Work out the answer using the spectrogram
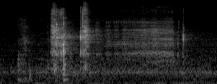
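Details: Land Rover with Tesla Model 3 battery and HV integration, charge flap reinstalled on its motor: two quick motor bursts, a soft latch click, then a short whir; the charge port door actuator now cycles normally.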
